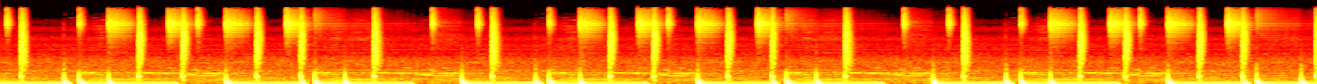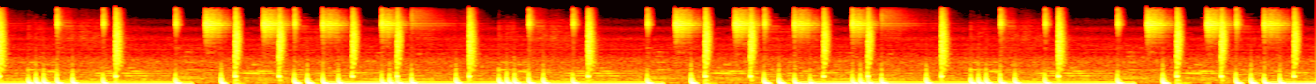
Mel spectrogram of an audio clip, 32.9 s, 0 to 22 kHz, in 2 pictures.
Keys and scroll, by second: 1.4 ctrl+a, 2.5 ctrl+c, 3.8 ctrl+n, 4.2 Return, 5.6 ctrl+v, 24.4-24.9 typing, 29.4 ctrl+a, 29.7 ctrl+c, 31.3 ctrl+v.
